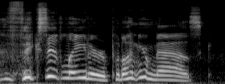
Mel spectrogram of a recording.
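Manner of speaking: loud, laughing call back, slowing at the end; running ahead, yelling back to friend. Acted. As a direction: shout back through laughter. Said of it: "I yell back, laughing more".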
